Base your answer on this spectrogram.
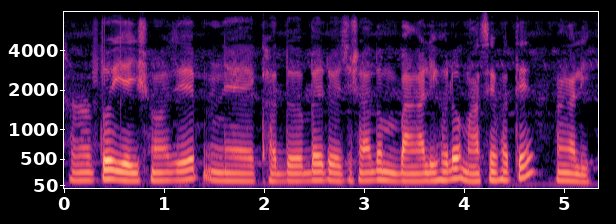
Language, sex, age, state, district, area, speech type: Bengali, male, 18-30, West Bengal, Birbhum, urban, spontaneous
